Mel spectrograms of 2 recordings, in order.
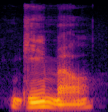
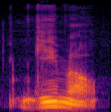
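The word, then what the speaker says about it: גימל: The third letter, Gimel, is written G, and then I, and then there is an angular sign above the letter I. This, together with any other letter I in transliteration, is pronounced with the E sound. So this is Gimel, not Gimel. Gimel.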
